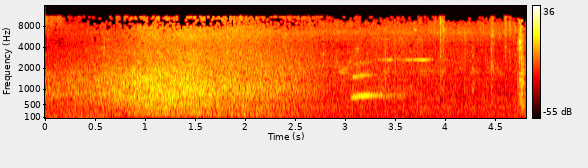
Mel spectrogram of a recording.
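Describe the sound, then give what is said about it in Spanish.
A black car rolls in on a street at night, with a broad rising whoosh that fades as it slows, followed by a couple of short, high brake squeaks as it stops beside police surrounding a building. No one speaks. “En la calle, aún de noche, un coche negro se detiene junto a los policías que rodean el edificio.”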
